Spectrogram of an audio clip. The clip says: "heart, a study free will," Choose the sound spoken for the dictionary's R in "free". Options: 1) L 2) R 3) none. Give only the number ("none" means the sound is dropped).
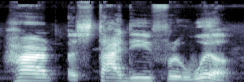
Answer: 2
